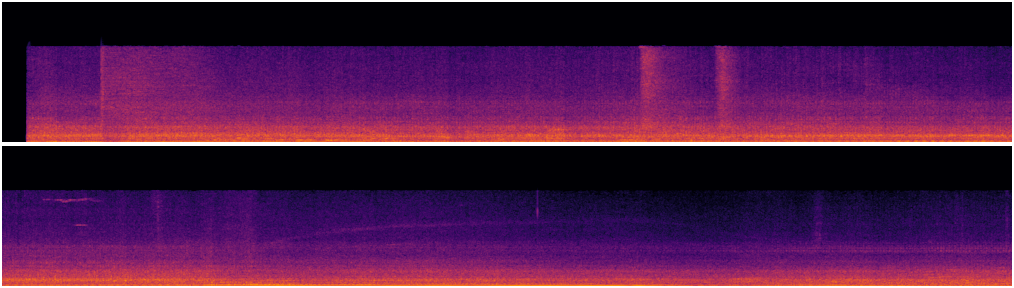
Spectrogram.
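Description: Orion VII diesel transit bus engine running steadily, then pulling away: about twelve seconds in the engine note rises and holds for several seconds, then drops back. Two brief sharp sounds come a few seconds before it moves off.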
